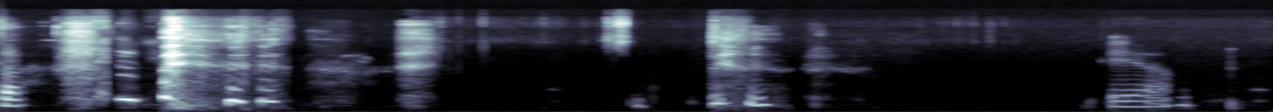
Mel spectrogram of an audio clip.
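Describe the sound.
A voice fakes crying on a count of three: a run of breathy, gasping sobs and sniffles, a pause, then one short, quavering whimper near the end.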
